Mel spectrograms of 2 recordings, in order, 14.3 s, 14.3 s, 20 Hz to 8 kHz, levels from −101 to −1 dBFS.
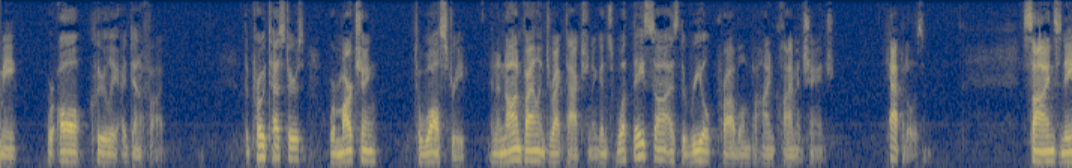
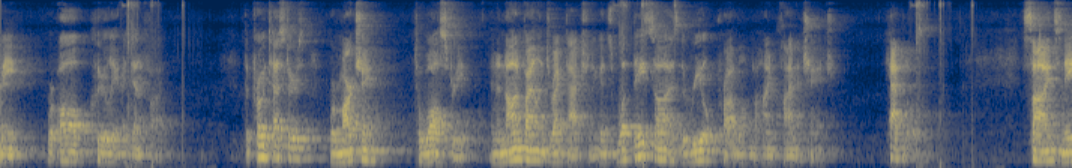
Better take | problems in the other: first | noise reduction (neural separator model SepFormer DNS4)

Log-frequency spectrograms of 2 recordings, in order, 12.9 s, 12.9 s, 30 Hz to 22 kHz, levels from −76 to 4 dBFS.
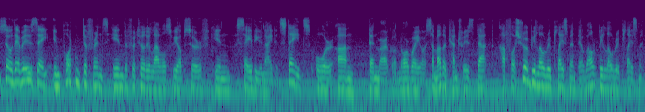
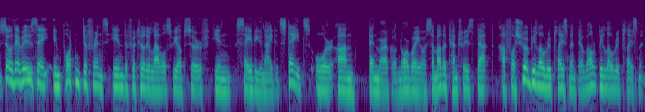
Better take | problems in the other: second | background sound (Microwave oven); 8 dB below the speech

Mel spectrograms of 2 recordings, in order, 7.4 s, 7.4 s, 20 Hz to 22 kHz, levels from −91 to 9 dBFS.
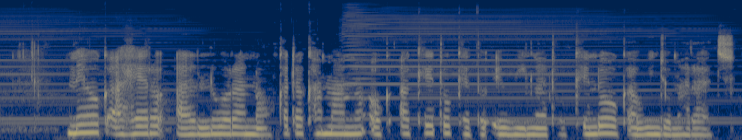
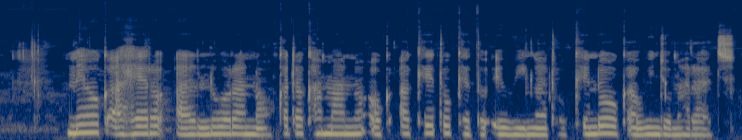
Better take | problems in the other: second | background sound (Harmonica); 20 dB below the speech

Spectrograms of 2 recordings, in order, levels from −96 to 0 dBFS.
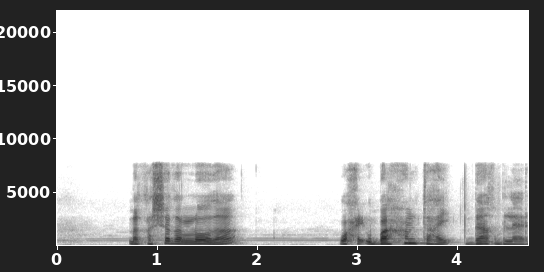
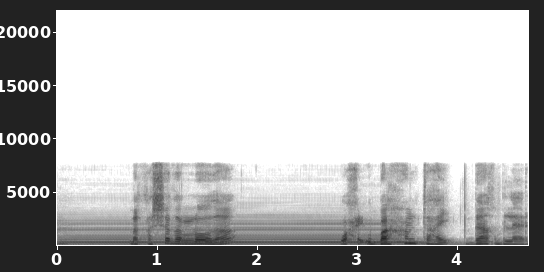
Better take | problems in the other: first | background sound (Bowed string instrument); 8 dB below the speech

